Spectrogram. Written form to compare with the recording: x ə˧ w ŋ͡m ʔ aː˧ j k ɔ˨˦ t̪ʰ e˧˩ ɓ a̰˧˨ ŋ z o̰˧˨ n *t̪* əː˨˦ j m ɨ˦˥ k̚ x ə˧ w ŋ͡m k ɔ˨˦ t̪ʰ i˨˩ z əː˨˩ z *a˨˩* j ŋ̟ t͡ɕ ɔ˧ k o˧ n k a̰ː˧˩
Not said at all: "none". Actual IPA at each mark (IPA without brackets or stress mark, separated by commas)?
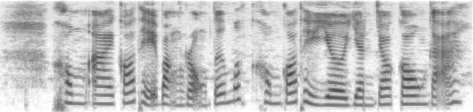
t̪, a˨˩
